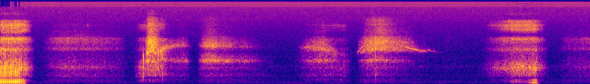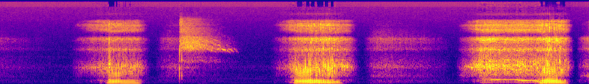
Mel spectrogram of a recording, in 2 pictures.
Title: Snoring Sounds ZZzzz with a light whistle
